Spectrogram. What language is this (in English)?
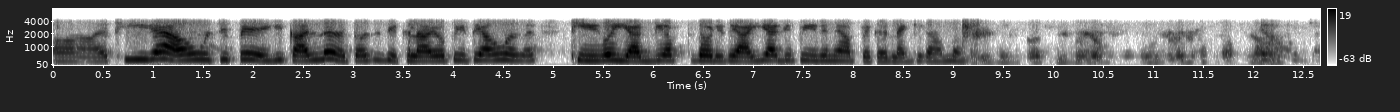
Dogri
